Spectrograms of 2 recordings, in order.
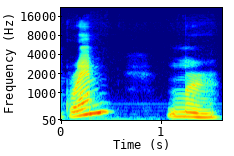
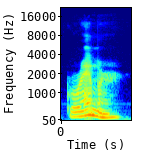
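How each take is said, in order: First: "grammar" split as gram, mer; gram, a gap, then mer; syllable by syllable. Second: Said in the usual way. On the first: Shown as a demonstration. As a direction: read the halves of "grammar" separately. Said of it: "따로따로 읽습니다". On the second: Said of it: "하나만 읽기로 약속했죠?".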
